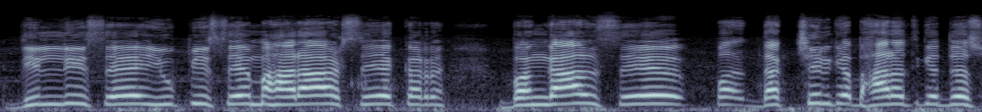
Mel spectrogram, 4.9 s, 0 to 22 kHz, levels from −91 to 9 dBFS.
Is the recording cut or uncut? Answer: uncut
